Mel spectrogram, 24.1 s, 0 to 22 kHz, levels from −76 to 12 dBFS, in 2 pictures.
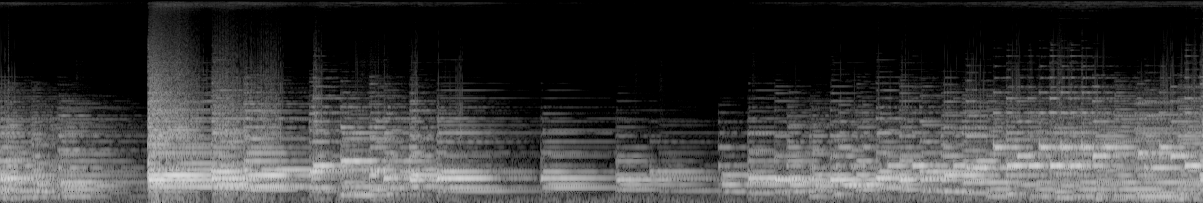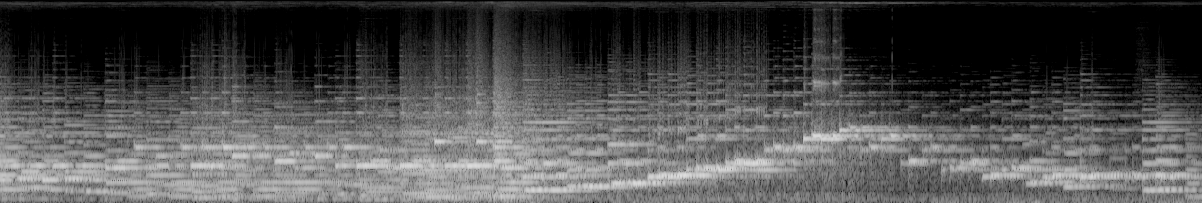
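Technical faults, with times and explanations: Throughout, hard clipping: the music is driven about 12 dB past what a stage can pass, flattening roughly one sample in twenty-five, so loud passages turn into harsh fuzz.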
